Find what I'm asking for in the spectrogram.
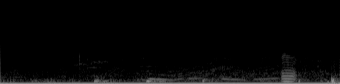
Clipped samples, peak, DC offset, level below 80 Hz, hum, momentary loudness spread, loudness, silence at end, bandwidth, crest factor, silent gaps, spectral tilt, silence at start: under 0.1%; -24 dBFS; 2%; -54 dBFS; none; 10 LU; -50 LUFS; 0 s; 17.5 kHz; 20 dB; none; -8 dB/octave; 0 s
